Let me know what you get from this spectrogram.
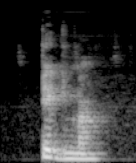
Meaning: pigment, coloring substance
- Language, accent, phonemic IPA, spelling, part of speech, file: French, Canada, /piɡ.mɑ̃/, pigment, noun, LL-Q150 (fra)-pigment.wav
